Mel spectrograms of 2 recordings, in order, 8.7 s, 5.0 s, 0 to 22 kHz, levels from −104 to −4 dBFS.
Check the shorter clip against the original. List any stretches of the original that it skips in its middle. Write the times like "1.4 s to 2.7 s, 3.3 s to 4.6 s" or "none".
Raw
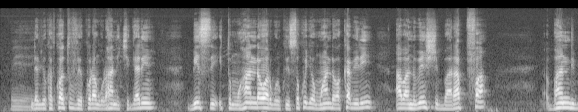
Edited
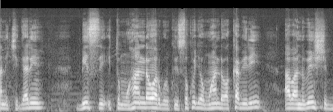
none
